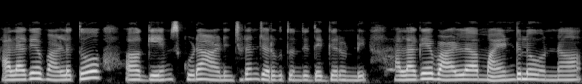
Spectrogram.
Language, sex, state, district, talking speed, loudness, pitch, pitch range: Telugu, female, Andhra Pradesh, Srikakulam, 135 wpm, -15 LUFS, 215 Hz, 205-235 Hz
